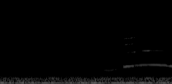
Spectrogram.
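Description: A cat meows once, a clear rising then steady meow near the end, over a low indoor hum with no talking.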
